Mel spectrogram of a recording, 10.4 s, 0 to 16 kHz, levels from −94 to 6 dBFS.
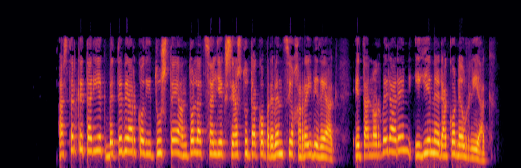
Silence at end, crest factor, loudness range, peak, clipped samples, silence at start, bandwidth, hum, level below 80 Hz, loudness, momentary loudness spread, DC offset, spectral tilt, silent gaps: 0.75 s; 12 dB; 1 LU; 0 dBFS; under 0.1%; 1.2 s; 8 kHz; none; -58 dBFS; -12 LUFS; 5 LU; under 0.1%; -5 dB/octave; none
